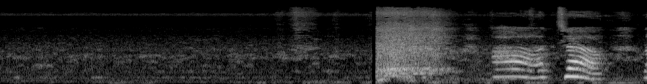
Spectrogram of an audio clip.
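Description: A faint steady hiss. About four seconds in comes a sudden loud burst of noise lasting under a second, then a child's voice speaking in a rising and falling tone near the end.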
